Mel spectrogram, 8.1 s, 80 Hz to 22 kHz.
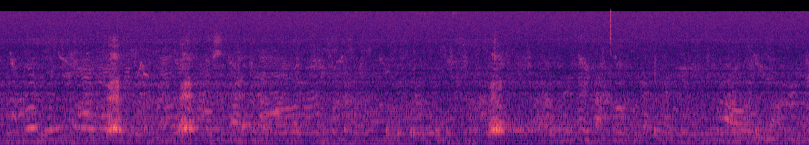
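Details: Cane Corso Allison Gulieta´s paradise at the 2017 Czech ZVV3 working trial championship in Nýřany lets out three short, deep barks near one, two and five seconds, with steady human talk and crowd murmur beneath.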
